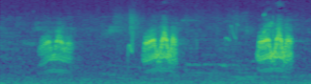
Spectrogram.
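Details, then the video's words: Quail (batair), presented as female and male calling, gives three harsh, raspy notes about a second apart, each short and broad, over quiet background hiss. "Female Batair Calling | Male Batair Sounds | Mix Calling| Batair Ki Awaz | Batair Ki lambi Awazay"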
